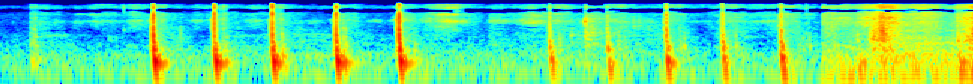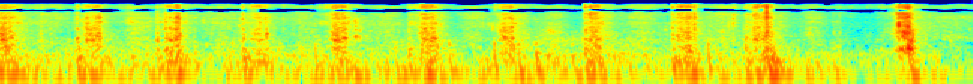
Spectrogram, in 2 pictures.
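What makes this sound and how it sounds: A wild manzanita bolete mushroom (Leccinum manzanitae) found in Mendocino is tapped ten times in two quick sets of five, each giving a short, dull thud with almost no ring. A denser, continuous scratchy rustle with soft, irregular taps follows, ending on one slightly louder tap.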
